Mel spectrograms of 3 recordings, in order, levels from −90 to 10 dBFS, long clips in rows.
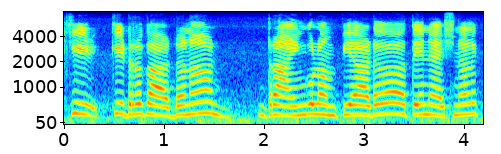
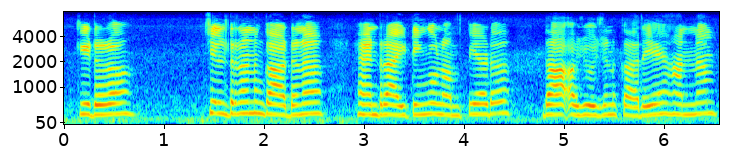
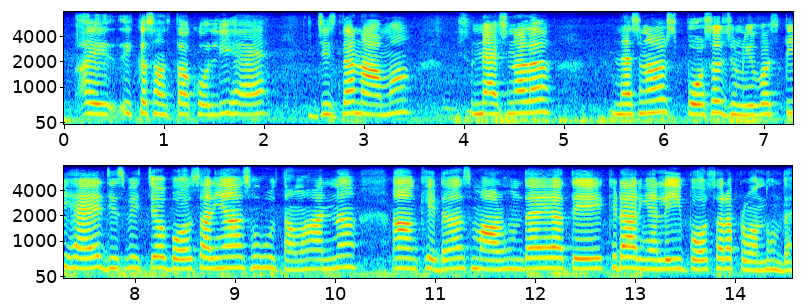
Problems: background sounds at intervals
